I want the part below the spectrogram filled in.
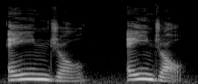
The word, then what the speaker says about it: angel: 实际上应该发 angel, angel, 这里面这个字母 A 同样是发双元音，所以跟后面的鼻音一组合发一个 N 的发音才对，就是 IN 的 N, N。所以这个单词里一定是会带出一个小小的 in, in, a, in, a, in, 从 a 到 e 再到 n, a, in, a, in, 再加后面的音就是 angel, angel, danger, angel.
